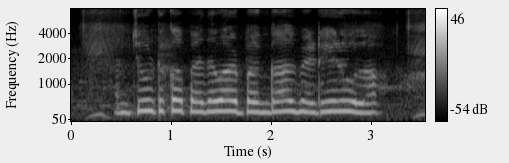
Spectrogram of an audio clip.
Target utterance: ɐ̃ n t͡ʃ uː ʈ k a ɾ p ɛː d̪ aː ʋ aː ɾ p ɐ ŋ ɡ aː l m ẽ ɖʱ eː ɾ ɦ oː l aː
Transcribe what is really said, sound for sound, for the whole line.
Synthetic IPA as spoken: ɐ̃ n t͡ʃ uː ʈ k a p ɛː d̪ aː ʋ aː ɾ b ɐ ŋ ɡ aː l m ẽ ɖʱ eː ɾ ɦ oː l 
